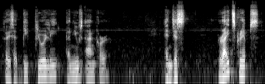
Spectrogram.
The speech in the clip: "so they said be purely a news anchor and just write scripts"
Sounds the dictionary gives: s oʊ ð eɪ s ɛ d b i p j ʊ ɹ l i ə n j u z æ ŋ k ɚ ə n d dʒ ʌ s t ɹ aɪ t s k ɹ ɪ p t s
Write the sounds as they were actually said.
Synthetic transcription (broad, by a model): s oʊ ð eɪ s ɛ d b i p j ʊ ɹ l i ə n j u s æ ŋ k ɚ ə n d dʒ ʌ s t ɹ aɪ t s k ɹ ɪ p t s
